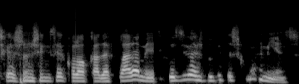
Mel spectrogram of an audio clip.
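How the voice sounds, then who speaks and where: The man's intonation is lively. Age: 60s. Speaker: bank employee and activist. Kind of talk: meeting discussion contribution. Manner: halting.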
